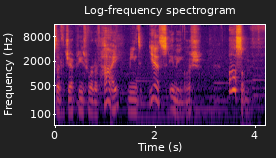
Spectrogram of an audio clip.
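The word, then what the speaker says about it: はい: e sounds like e or hai is actually pronounced hai that says japanese is a language spoken at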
